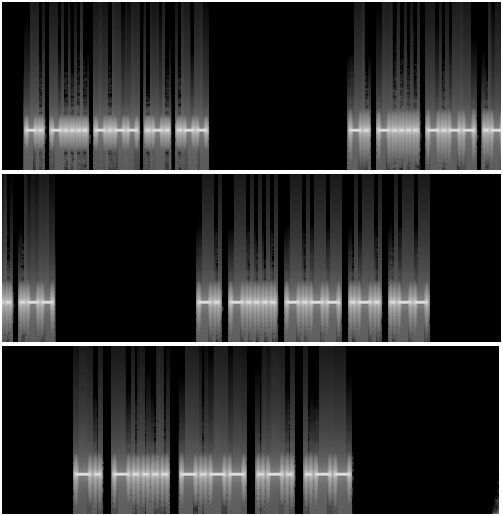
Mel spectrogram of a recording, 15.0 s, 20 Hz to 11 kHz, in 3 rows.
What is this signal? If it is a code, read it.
Morse code, heard as a keyed tone, about 32 wpm, 700 Hz. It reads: N6YRW N6YRW N6YRW N6YRW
